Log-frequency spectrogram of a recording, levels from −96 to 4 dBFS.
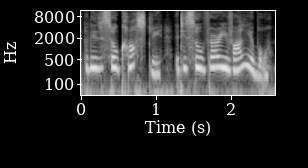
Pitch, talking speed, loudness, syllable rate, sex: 270 Hz, 210 wpm, -15 LUFS, 6.0 syllables/s, female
